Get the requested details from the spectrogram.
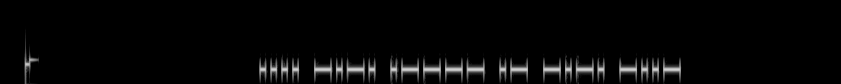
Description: Morse code, heard as a keyed tone, about 22 wpm, 700 Hz. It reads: HC1ACX
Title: DXCC-100 Call Signs - 6 Characters - 22wpm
